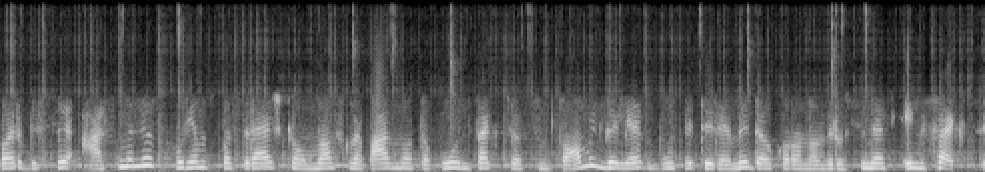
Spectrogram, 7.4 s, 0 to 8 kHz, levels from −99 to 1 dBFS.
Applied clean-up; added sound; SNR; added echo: none; Drip / Sink (filling or washing) / Water tap, faucet; 15 dB; none.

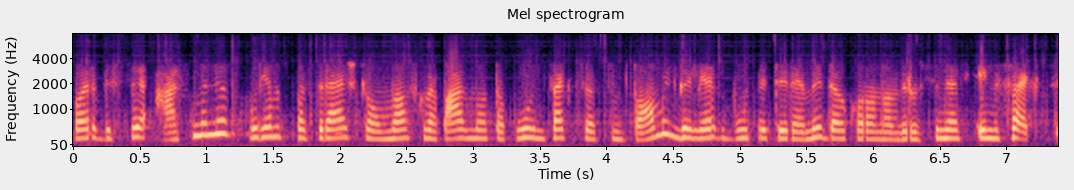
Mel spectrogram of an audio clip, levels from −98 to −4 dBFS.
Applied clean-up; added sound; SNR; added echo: neural separator model SepFormer DNS4.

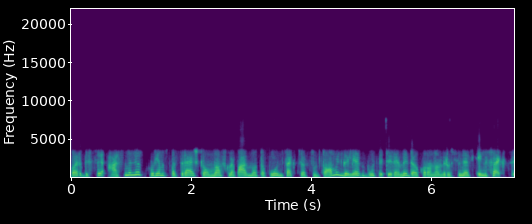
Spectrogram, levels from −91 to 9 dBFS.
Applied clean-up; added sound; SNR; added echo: neural mask model Resemble Enhance denoiser.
